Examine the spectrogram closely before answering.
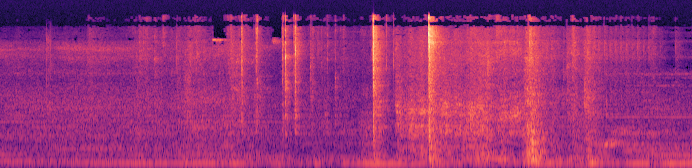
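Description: Sliding car doors of a Dover Impulse hydraulic elevator closing, ending in a thump about eight seconds in. Sharp clicks from the small hinged door on the car operating panel come a couple of seconds before. A steady low hum runs underneath.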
